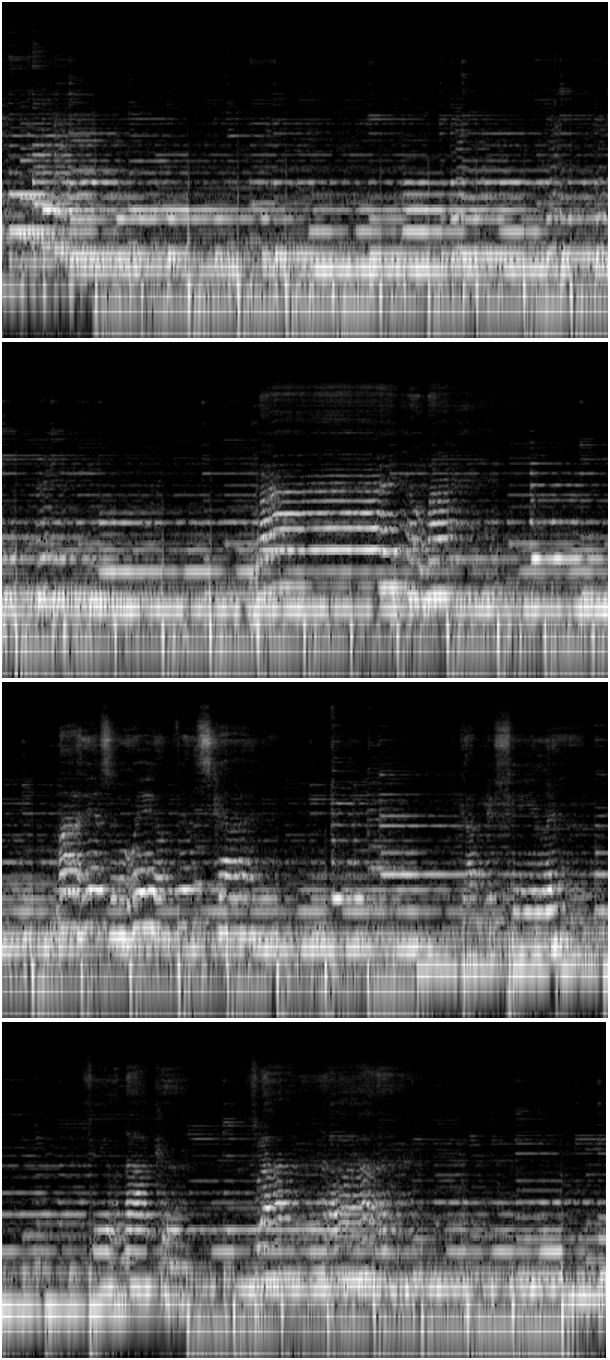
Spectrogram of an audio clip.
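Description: Acoustic guitar played live, strummed and picked in an instrumental passage between the sung verses of a song.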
